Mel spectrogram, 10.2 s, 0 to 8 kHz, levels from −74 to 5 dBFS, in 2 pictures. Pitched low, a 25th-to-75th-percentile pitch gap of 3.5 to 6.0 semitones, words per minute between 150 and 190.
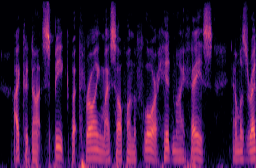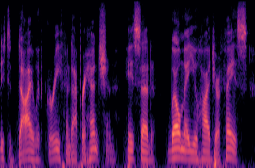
No: low, 105 Hz; average, 3.0 semitones; average, 170 wpm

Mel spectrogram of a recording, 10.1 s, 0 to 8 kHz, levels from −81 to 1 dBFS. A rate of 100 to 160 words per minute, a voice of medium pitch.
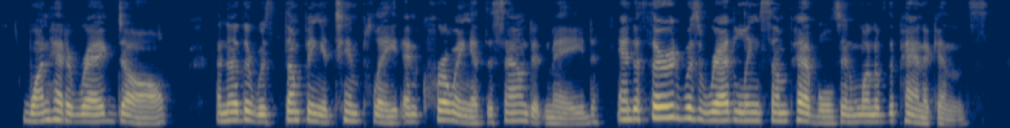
No: average, 180 wpm; medium, 180 Hz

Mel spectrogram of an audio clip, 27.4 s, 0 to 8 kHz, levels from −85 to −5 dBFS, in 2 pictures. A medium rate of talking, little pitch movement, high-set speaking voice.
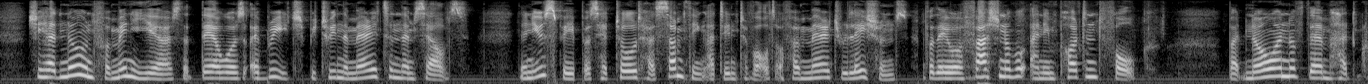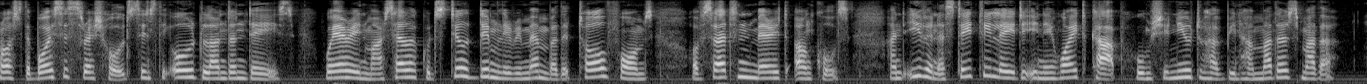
No: average, 180 wpm; average, 3.7 semitones; high, 220 Hz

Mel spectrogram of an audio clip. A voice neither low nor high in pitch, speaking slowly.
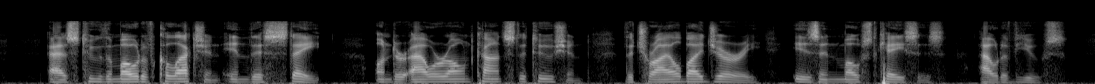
No: low, 115 Hz; slow, 130 wpm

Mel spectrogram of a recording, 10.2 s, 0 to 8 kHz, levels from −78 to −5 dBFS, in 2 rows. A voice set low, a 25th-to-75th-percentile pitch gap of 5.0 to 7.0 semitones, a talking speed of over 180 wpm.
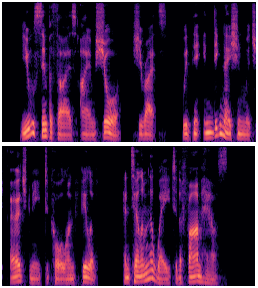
No: very low, 95 Hz; wide, 5.6 semitones; average, 155 wpm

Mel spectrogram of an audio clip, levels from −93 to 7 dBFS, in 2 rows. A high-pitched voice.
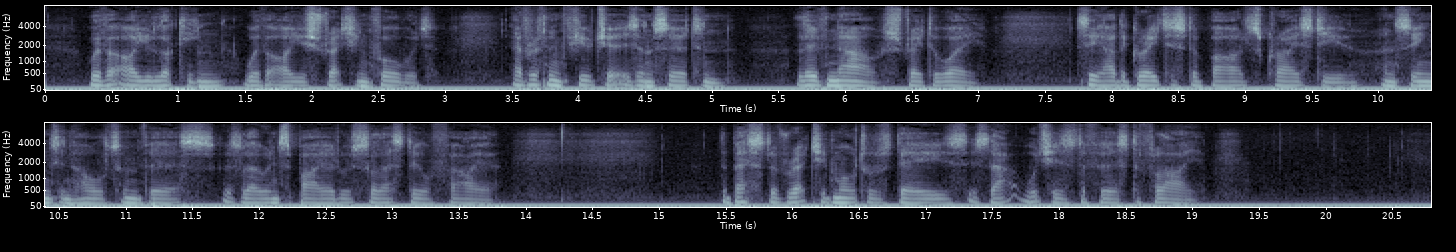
No: low, 115 Hz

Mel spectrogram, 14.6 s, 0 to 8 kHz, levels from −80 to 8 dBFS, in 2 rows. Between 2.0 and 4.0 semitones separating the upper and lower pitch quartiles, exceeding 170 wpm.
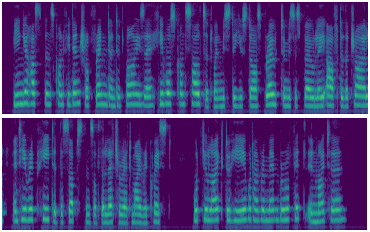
Yes: average, 3.3 semitones; average, 180 wpm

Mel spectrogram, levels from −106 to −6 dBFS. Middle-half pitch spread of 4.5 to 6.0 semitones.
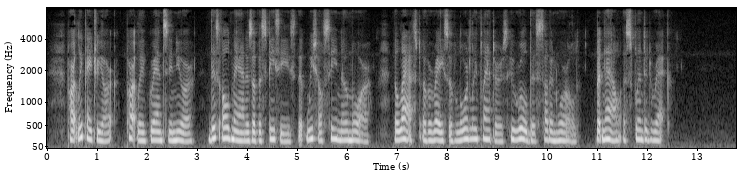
No: average, 2.8 semitones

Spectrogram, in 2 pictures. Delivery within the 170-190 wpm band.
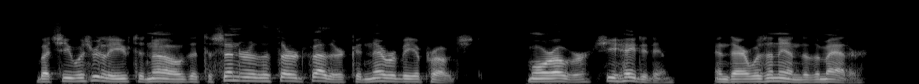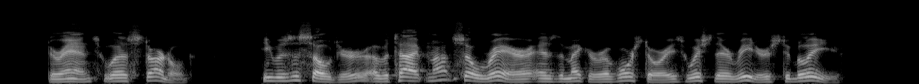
Yes: average, 175 wpm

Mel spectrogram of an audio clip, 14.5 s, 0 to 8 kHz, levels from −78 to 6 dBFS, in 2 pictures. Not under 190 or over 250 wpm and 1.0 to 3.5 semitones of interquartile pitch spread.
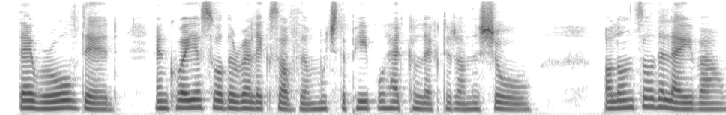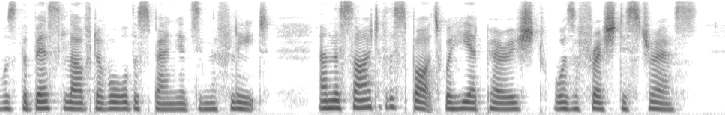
Yes: average, 195 wpm; narrow, 2.6 semitones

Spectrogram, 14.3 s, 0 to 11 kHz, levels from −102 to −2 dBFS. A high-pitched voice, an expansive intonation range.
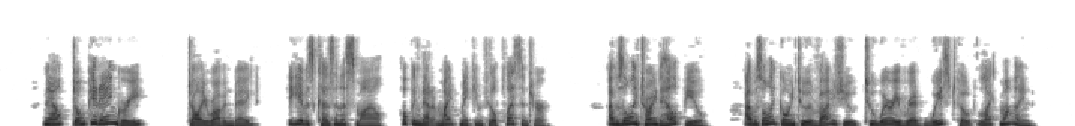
Yes: high, 200 Hz; wide, 5.8 semitones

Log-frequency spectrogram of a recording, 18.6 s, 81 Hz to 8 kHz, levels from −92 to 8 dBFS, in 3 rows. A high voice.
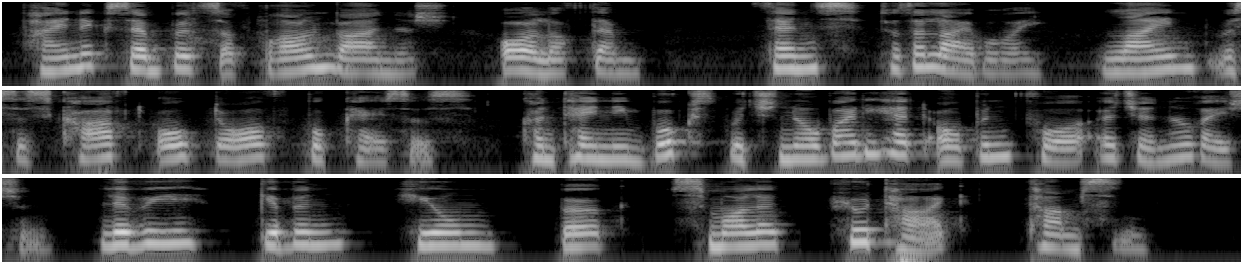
Yes: high, 195 Hz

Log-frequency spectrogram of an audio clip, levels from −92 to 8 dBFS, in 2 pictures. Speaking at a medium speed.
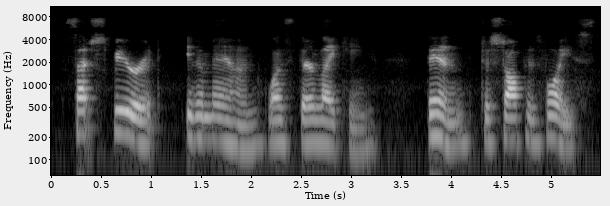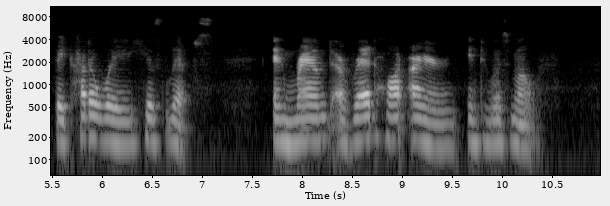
Yes: average, 155 wpm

